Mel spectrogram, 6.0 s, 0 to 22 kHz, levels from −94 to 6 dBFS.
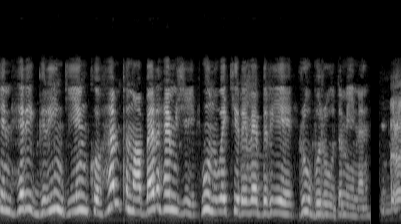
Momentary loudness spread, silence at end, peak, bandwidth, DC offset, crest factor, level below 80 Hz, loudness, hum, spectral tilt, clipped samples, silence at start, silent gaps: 13 LU; 0 s; -6 dBFS; 7.8 kHz; under 0.1%; 20 dB; -84 dBFS; -25 LUFS; none; -3.5 dB/octave; under 0.1%; 0 s; 5.57-5.68 s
